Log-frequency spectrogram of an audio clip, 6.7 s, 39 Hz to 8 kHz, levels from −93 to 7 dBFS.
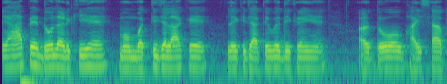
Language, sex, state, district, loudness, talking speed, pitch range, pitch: Hindi, male, Punjab, Pathankot, -15 LUFS, 150 wpm, 105-115 Hz, 105 Hz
